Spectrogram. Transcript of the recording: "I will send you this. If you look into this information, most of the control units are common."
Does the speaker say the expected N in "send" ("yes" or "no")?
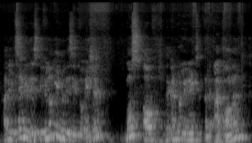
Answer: no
